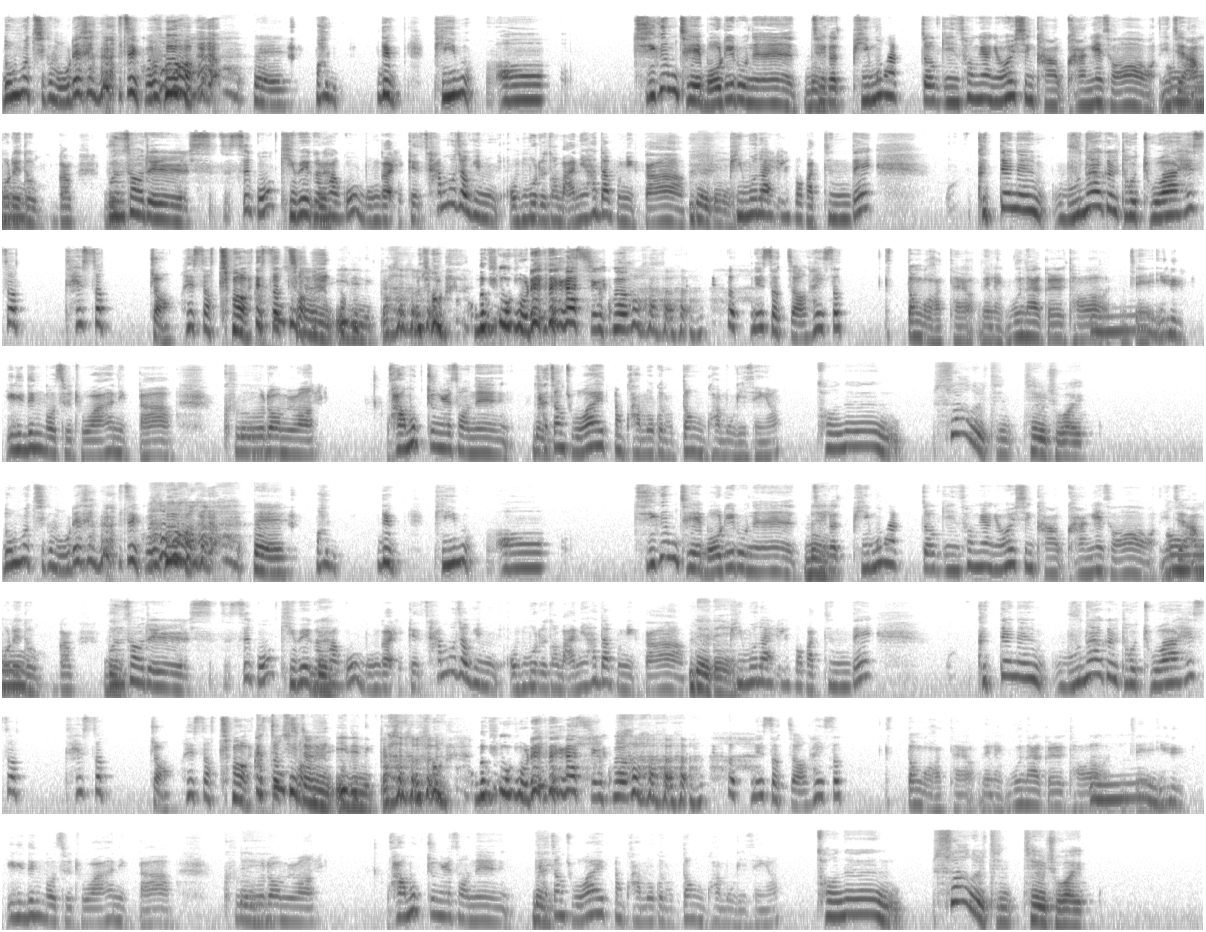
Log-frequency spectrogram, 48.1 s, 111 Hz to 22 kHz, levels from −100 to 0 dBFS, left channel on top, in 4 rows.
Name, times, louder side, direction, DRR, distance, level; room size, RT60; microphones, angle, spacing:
voice 1, 0.0-2.2 3.1-3.4 3.8-5.4 6.3-18.9 19.4-21.2 21.8-24.2 24.7-25.1 25.5-27.3 28.1-28.5 28.8-30.3 31.3-32.5 33.1-38.1 38.4-39.3 39.9-43.8, left 6 dB, 80° left, 0.3 m, -38 dB
voice 2, 1.5-2.9 8.0-8.3 11.6-12.4 13.0-13.3 15.1-15.4 18.9-19.4 26.6-28.5 30.2-31.3 34.9-35.8 38.4-38.8 41.4-41.6 44.2-45.1 45.4-47.1, right 3 dB, 35° right, 0.3 m, -40 dB
3.1 x 2.6 x 3.2 m
head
